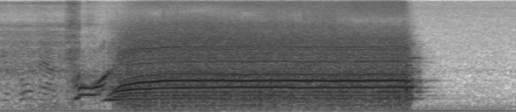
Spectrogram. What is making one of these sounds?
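A steam whistle blows loudly and steadily, then stops abruptly.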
